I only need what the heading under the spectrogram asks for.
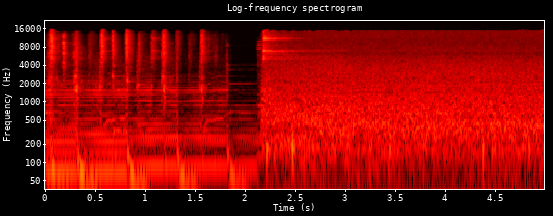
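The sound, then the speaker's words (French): Water flows steadily over a river dam at Le Mans as a broad, even rushing wash that follows a short opening stretch of tonal music. “Vous entendez derrière moi l'eau de l'Uine ruisseler au niveau du barrage de l'Épau au Mans.”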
